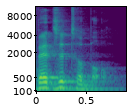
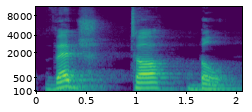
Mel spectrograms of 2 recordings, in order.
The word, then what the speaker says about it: vegetable: a lot is vegetable it's not vegetable if you say it correctly there are only three syllables vegetable vegetable let's talk about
